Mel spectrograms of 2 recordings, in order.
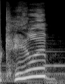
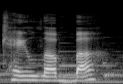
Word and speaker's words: Caleb: Sir, you said his name wrong. It's Caleb. The uh at the end is important.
